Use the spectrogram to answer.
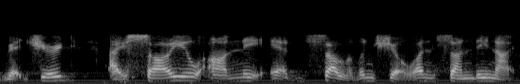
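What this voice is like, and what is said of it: Impression of an elderly mother. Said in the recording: “I can still imitate my mother... My mother was one of my best impressions”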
